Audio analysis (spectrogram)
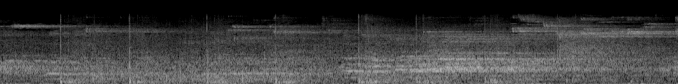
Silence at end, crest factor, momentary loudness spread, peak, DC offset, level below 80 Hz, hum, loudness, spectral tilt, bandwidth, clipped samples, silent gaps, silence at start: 0 s; 16 dB; 7 LU; -10 dBFS; under 0.1%; -46 dBFS; none; -27 LUFS; -3.5 dB/octave; 11.5 kHz; under 0.1%; none; 0 s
